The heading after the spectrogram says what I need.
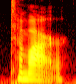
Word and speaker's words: Tamar: And I swear I just said your first name wrong. Give me your first name. Tamar.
